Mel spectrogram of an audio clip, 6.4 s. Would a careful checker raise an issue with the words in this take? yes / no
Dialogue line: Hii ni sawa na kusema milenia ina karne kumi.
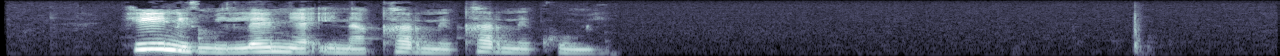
yes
